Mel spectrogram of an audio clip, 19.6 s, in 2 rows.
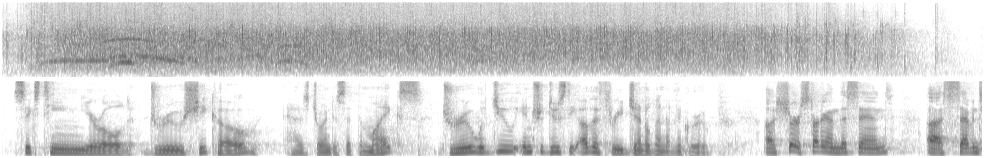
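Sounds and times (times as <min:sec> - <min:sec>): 
audience applauding to welcome a hometown guitar quartet from Chattanooga: 0:00.0 - 0:09.5
speech: 0:10.0 - 0:19.5.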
